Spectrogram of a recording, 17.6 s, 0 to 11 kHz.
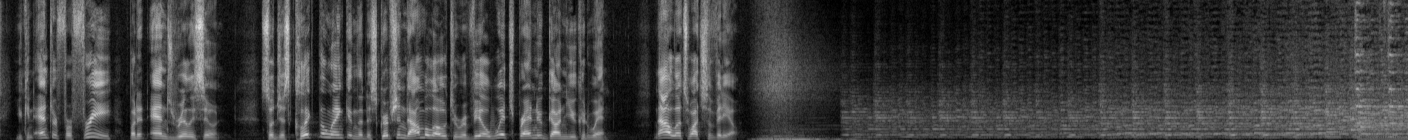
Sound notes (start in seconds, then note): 9.4 air whooshes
